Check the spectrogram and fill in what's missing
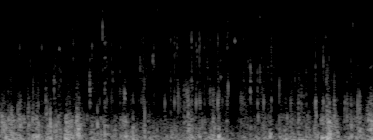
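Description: A small green soft rubber ball covered in spikes is held by the mic and squeezed and rubbed with fingers and nails. The result is a continuous stream of dense, low squishing and crackling, with quick soft ticks and scratches layered throughout.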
